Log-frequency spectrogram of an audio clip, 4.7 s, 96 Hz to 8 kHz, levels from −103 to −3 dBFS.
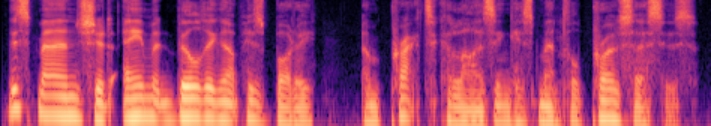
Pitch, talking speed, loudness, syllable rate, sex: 105 Hz, 175 wpm, -19 LUFS, 5.5 syllables/s, male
